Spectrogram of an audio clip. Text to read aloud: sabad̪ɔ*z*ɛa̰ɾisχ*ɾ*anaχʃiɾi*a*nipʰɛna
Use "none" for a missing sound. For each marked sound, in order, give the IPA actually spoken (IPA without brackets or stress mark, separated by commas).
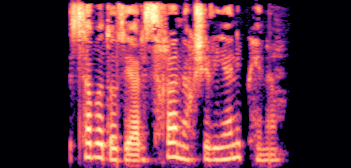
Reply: z, ɾ, a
